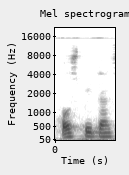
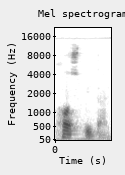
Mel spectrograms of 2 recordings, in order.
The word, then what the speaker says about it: hospital: Una película de terror, a horror film, y un helicóptero, a helicopter, y finalmente hospital no se pronuncia hospital sino hospital, a hospital.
